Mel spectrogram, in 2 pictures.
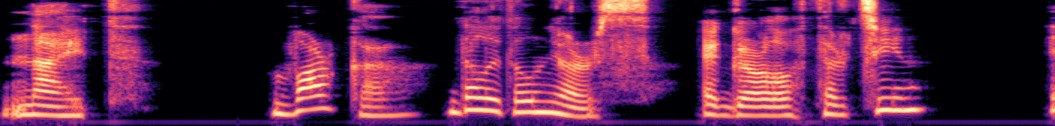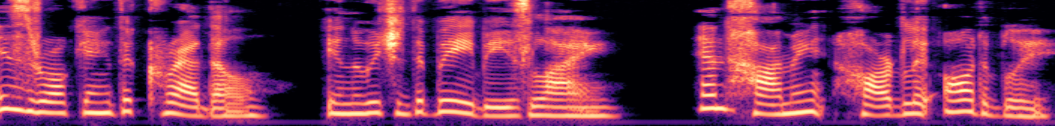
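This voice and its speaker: A woman's dark, mellow voice has lively intonation and very even loudness at a fairly slow pace. The recording is very clean with a silent background, and the sound is dry and close with no echo. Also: medium pitch for a woman. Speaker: audiobook narrator. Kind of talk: audiobook narration of a classic short story.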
